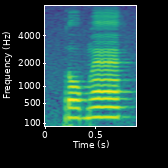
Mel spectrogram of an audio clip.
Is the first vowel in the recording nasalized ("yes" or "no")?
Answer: no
